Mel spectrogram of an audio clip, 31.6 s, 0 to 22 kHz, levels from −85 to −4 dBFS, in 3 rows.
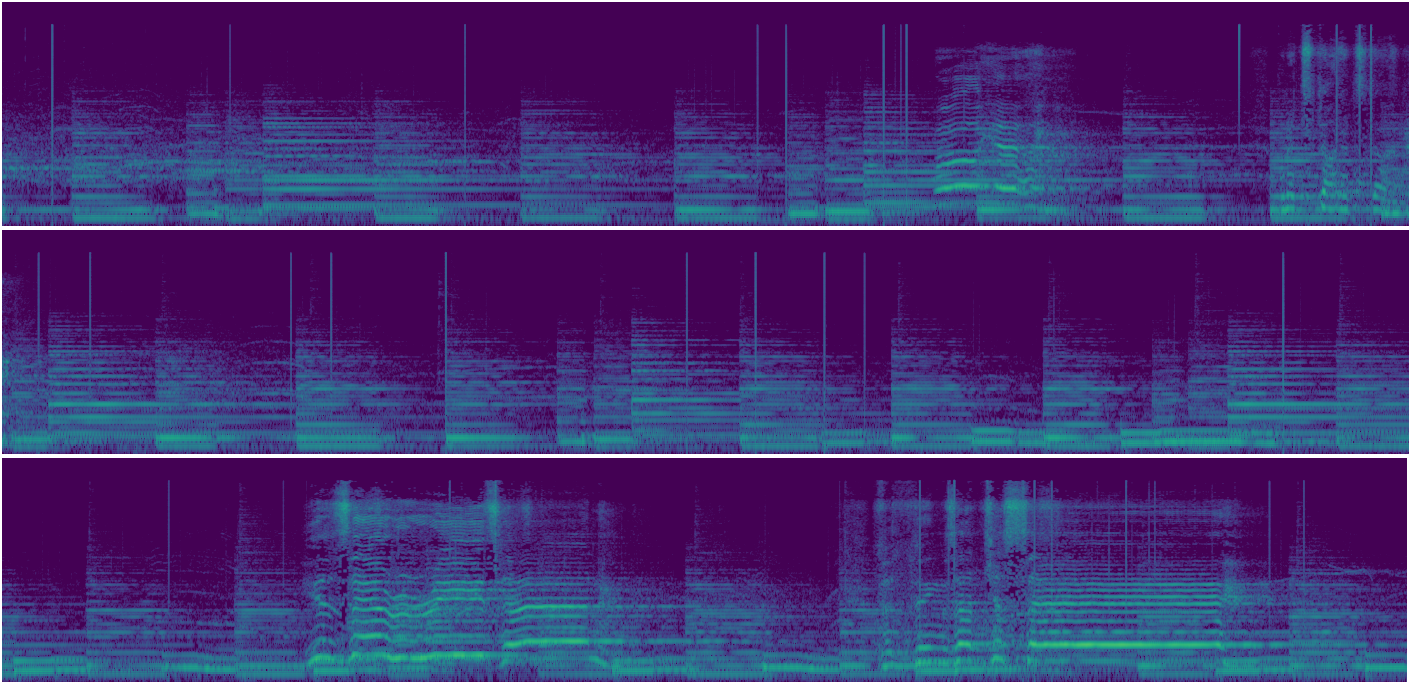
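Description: From about 0.12 s right to the end there are word clock ticks: sharp, uneven clicks roughly every 40 ms, hundreds in all. The receiver isn't locked to the sender's clock, and with a mismatch of roughly 500 ppm a single sample gets dropped or repeated at each slip.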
